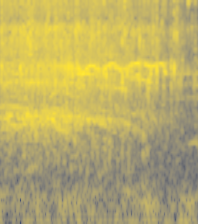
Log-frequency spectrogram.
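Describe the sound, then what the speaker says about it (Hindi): Loud, steady applause and cheering from a large crowd at a World Tribal Day speech event in Dungarpur, filling the full length without a break. "एक बार जोरदार आपके लिए तालियां बजा दी जाए।"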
